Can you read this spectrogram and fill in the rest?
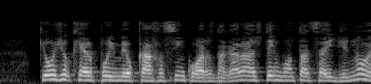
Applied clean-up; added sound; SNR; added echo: none; none; none; none.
